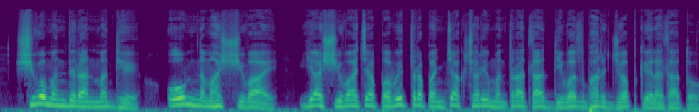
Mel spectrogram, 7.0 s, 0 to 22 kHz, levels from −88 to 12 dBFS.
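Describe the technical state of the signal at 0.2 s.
At 0.2 s the speech signal is intact, with no audible fault at that moment.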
